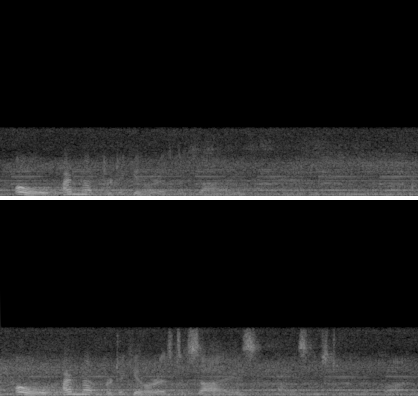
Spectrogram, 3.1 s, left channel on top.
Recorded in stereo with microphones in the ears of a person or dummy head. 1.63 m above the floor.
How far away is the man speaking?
About 1.1 m.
